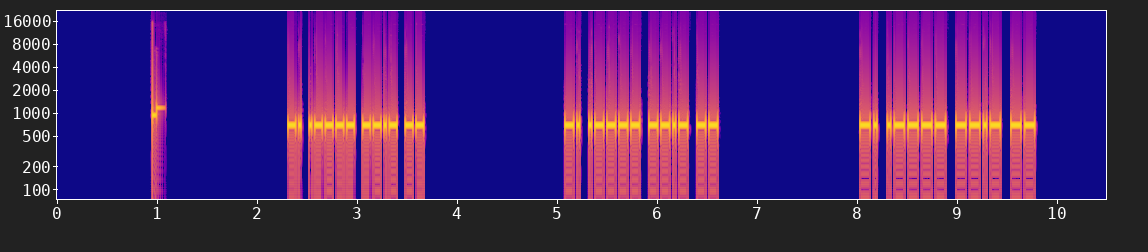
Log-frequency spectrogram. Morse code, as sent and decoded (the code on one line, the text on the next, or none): -. .---- --.- -- / -. .---- --.- -- / -. .---- --.- --
N1QM N1QM N1QM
